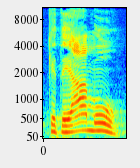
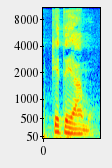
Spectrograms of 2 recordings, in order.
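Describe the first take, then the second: First: "Que te amo" said slowly, each word weighted; slow emphatic declaration. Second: "Que te amo" dropped much lower, like an inner echo; lower tender echo. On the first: Peter declaring love to the Lord, slow and firm. Peter's answer repeated twice. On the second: Peter repeating his love to the Lord, low and inward. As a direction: let "Que te amo" fall low and settle. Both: Acted.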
